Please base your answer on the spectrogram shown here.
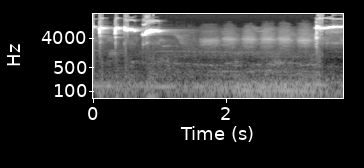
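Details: Orange-headed thrush from Singaraja, Bali, sings as a training lure for the teler song. A few piercing high whistled notes open, faint soft notes follow, and a long high whistle closes over a low rumble.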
